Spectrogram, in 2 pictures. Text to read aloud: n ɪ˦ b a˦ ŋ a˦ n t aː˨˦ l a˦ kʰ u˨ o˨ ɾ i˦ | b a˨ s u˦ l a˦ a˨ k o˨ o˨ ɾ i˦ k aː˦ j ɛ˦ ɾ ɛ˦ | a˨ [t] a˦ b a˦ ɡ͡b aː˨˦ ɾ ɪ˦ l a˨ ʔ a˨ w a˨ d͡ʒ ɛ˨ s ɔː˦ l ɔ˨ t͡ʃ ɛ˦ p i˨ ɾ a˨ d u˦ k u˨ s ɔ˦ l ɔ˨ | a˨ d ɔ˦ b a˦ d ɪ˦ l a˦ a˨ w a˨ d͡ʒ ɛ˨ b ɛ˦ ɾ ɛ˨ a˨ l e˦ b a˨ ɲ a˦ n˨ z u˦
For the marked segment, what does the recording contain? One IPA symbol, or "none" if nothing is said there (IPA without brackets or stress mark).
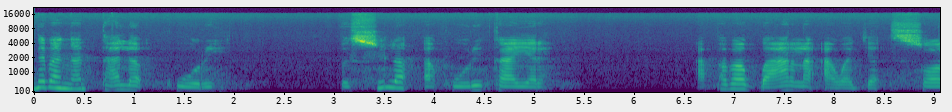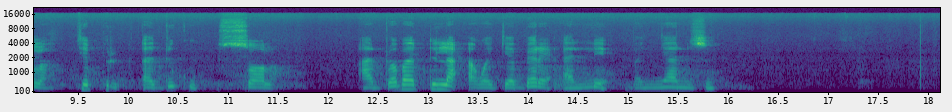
p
